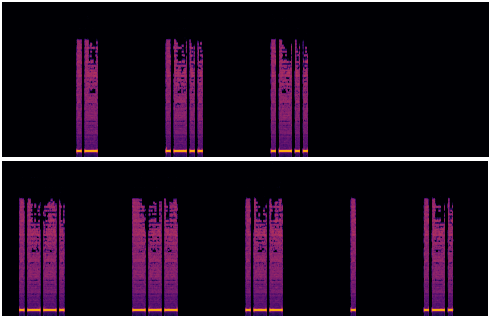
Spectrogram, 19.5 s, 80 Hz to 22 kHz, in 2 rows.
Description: Morse code, heard as a keyed tone, about 15 wpm, spaced as for 5 wpm, 1000 Hz. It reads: ALL POWER
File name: 5wpm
